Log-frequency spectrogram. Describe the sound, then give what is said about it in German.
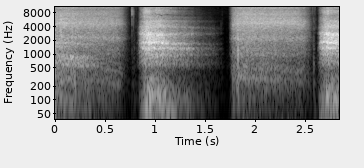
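Slow breaths during a breathing exercise, alternating full inhales and exhales through the airway with brief pauses between, a steady loud airy rush repeated about four times. “Nein, du machst 5 Atemzüge. Ein Atemzug ist immer ein Ein- und ein Ausatmen.”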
